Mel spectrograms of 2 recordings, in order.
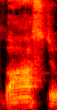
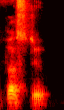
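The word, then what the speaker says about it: vāstu: That's vastu with a long A. This is vastu, the original word.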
